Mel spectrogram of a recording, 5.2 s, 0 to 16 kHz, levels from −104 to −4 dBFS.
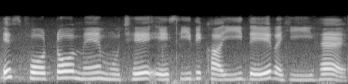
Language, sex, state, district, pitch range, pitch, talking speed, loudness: Hindi, female, Madhya Pradesh, Katni, 220-260 Hz, 240 Hz, 105 wpm, -17 LUFS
